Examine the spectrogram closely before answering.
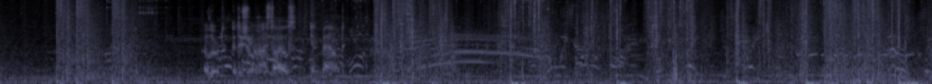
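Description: Gunshots fire in sharp bursts at close range.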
